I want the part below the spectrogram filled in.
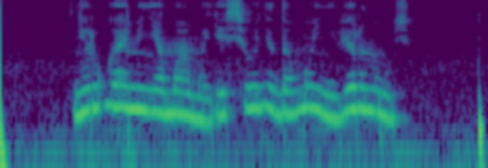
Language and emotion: Russian, sad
